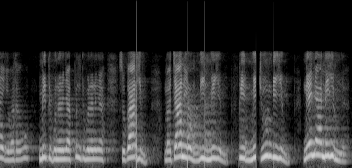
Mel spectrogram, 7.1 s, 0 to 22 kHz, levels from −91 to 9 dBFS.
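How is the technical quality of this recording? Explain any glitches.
The technical quality is poor: the speech is dull and grainy throughout, and it jumbles twice in the middle.

The whole recording was likely passed through heavy MP2 compression at a low bitrate, around 48 kbps. With so few bits to share among its sub-bands, the encoder switches the upper bands off entirely, so nothing survives above about 6.2 kHz. The bands that remain are coarsely quantised and flicker in and out. The result is a muffled, gurgling, granular texture over every syllable.

There are two cases of chunks out of order, where the audio was handled in blocks of about 341 ms and one block was played after the blocks that should have followed it. From 2.73 to 4.10 s, a chunk arrives three chunks late. From 4.78 to 5.46 s, a chunk arrives one chunk late. Nothing is dropped, but each reordering creates hard joins, and the speech in those stretches sounds scrambled.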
